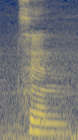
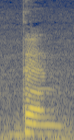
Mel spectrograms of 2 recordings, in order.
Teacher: They contrast in thin voiceless versus then voice.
